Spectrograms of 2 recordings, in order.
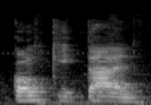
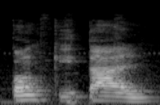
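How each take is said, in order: First: The s sound before the t is dropped. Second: The s sound before the t is dropped.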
